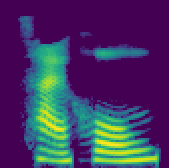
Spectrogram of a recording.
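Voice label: "彩虹", Mandarin Chinese; chinese flashcards; hsk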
